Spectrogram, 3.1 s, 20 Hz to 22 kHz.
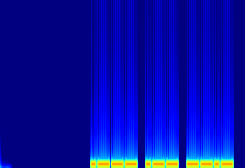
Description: Morse code, heard as a keyed tone, about 28 wpm, 700 Hz. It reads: JWQ
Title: USA Call Sign Postfixes - 3 Letters 28wpm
